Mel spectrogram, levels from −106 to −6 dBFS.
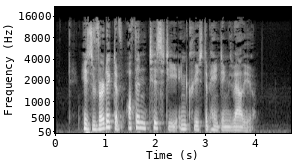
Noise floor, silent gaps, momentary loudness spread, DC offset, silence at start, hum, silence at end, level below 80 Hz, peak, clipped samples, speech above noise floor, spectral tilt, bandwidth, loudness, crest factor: -61 dBFS; none; 10 LU; under 0.1%; 0.55 s; none; 0.75 s; -44 dBFS; -2 dBFS; under 0.1%; 41 dB; -3.5 dB/octave; 16 kHz; -19 LUFS; 20 dB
